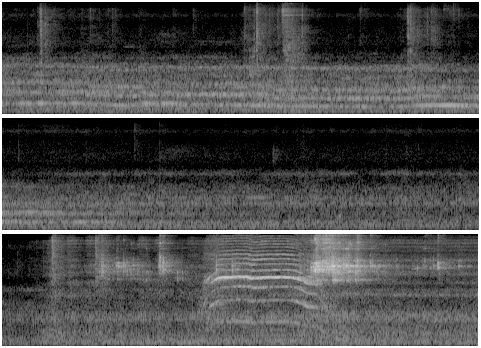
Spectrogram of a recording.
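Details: Persian cat named Jojo giving a single drawn-out meow near the end, rich in harmonics and bending slightly in pitch, after a stretch of low steady hum and a few soft taps and rustles.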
